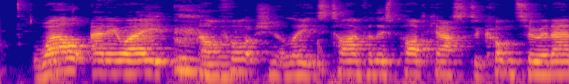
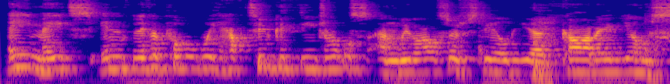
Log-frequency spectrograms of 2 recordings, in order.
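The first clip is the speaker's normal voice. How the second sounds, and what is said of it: Bad put-on Scouse accent. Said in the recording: “Could you do an accent of your dad doing a bad Scouse accent? ... Nailed the Scousers there.”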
